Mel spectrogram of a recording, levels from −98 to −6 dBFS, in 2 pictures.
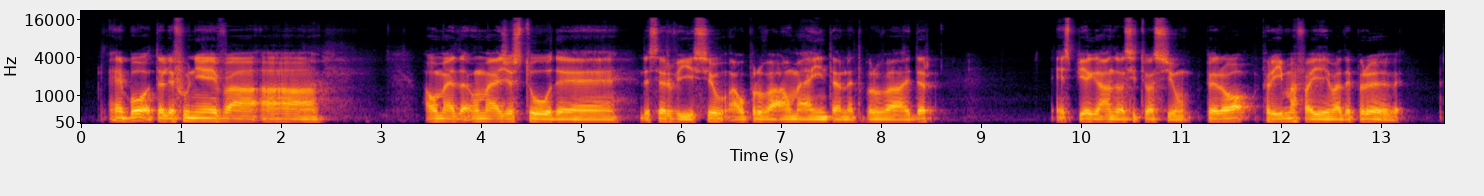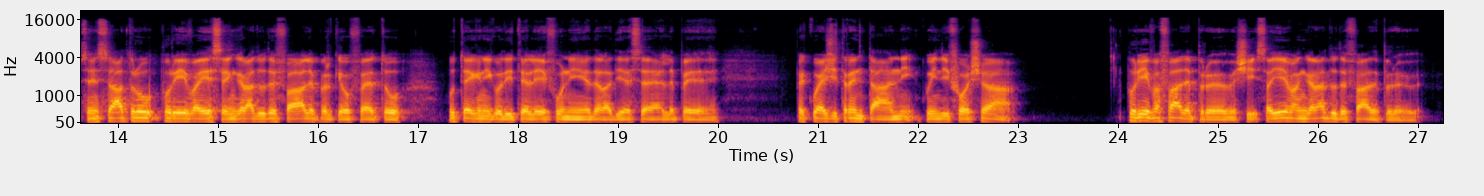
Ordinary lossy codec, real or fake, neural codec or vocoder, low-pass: none; real; none; 19.8 kHz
